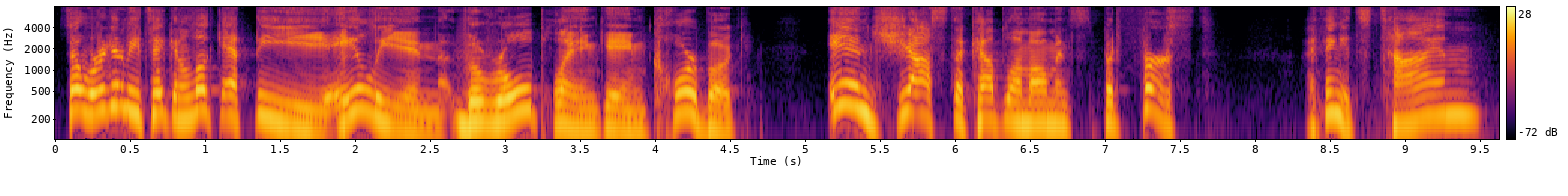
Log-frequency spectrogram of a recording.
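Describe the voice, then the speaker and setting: A man's voice: high-pitched, dry recording, studio quality. A middle-aged American man hosting a podcast in casual, rambling chat, often breaking off and restarting his thoughts. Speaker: podcast host.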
